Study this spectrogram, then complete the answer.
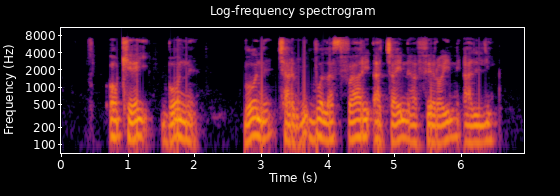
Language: Esperanto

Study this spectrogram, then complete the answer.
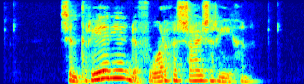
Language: Western Frisian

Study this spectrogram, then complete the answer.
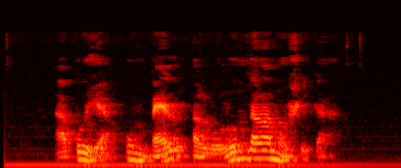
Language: Catalan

